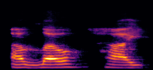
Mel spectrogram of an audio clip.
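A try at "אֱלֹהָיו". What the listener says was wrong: Elohav in this case. Yeah, so this yud is silent actually, Elohav.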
